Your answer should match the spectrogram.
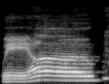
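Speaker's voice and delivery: loud shout of we're home; shouted announcement. Retold or imitated. Arriving home, shouting to the neighbours loudly. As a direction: bellow it through the house. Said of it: "We tell 'em".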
